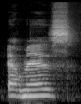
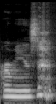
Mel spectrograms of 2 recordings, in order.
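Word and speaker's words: Hermès: This is the Hermes, or Hermes, depending on how you say it, Jardin series, which is garden.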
